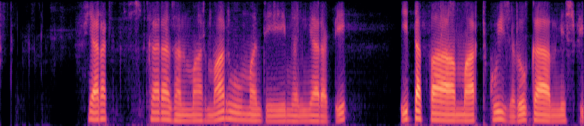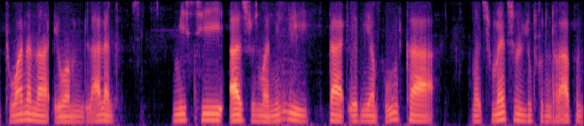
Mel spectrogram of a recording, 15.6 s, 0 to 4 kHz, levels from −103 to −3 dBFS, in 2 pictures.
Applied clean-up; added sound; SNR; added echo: neural separator model SepFormer WHAMR!.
